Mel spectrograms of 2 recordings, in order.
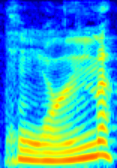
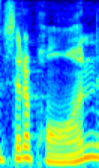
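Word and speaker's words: Sitaporn: because It's not, I mean, first off, the name is not pronounced porn. The R is gone. It's more like, it's pawn. Sit a pawn. Pawn. Sit a pawn is the right way to say that.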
